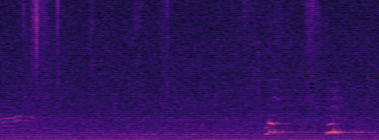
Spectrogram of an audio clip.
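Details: Whooper swans calling in the evening on Lake Saimaa's shore, Finland, at sunset: after a quiet stretch come two honking notes about a second apart, the second louder, with faint ticks early on.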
